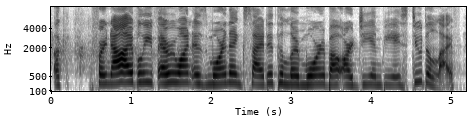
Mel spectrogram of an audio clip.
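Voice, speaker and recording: A woman's voice: sits high, fairly even intonation, fairly quick, sharp tone, clean tone, some chatter behind. A woman acting as MC at an event, making polite, formal introductions. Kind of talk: event hosting.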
